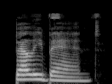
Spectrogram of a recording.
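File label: "bellyband", English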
